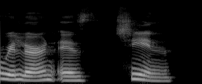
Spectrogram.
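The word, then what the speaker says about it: ش: letter we'll learn is Sheen this one is pronounced just like the English in the word shovel this one is very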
